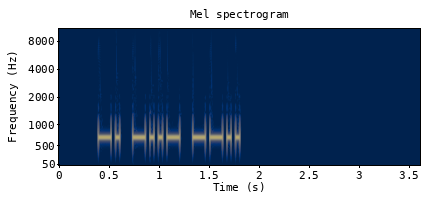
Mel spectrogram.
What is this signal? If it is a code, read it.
Morse code, heard as a keyed tone, about 28 wpm, 700 Hz. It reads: NXZ
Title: USA Call Sign Postfixes - 3 Letters 28wpm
